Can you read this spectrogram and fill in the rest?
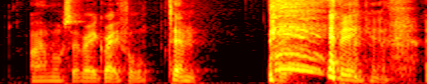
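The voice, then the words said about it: Imitates another person's halting, stalled delivery. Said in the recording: “Are you imitating my slightly stalled delivery?”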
